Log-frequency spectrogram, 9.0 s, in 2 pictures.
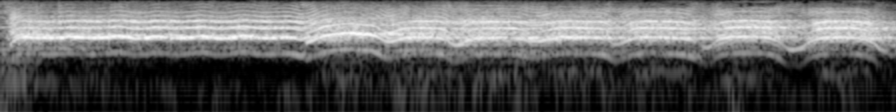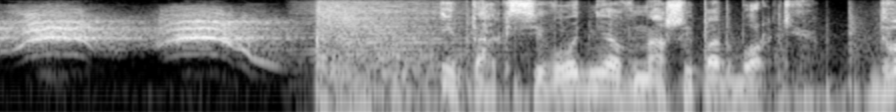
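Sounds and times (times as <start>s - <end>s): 
heavy metal singer's long sustained scream: 0.0s - 6.0s
speech: 6.7s - 8.9s.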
